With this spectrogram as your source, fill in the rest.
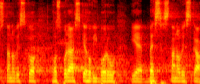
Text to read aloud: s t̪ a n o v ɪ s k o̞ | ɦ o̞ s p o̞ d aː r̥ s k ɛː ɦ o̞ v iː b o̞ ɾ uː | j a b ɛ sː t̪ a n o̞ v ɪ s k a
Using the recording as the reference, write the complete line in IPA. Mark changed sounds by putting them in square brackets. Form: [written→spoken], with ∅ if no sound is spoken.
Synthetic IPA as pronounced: s t̪ a n o v ɪ s k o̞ | ɦ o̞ s p o̞ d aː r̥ s k ɛː ɦ o̞ v iː b o̞ ɾ [uː→u] | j [a→ɛ] b ɛ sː t̪ a n o̞ v ɪ s k a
